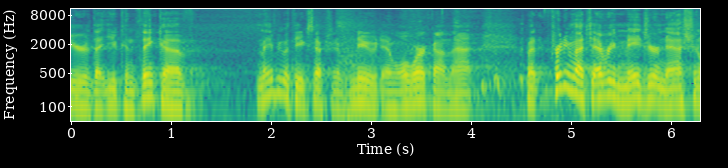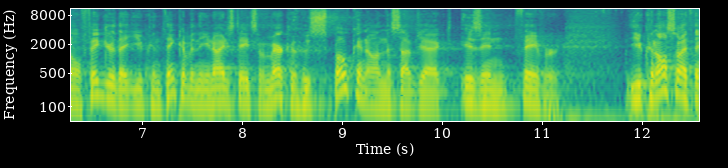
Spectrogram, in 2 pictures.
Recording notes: in front of a packed room of state legislators at a 2021 conference in San Diego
